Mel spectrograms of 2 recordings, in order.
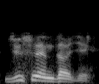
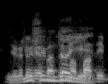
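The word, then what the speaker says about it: Youssou Ndoye: Yusen Doye. – Yusen Doye. Yusen Doye, pues tal y como se escribe, ya está.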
